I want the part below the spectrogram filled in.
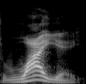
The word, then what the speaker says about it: Yahya: It's spelled Y-A-H-Y-A, but it's pronounced Y-A.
